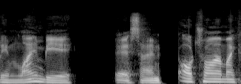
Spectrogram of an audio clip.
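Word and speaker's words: Laimbeer: his nickname was lamb apparently it's meant to be lamb beer I'm completely thrown because I think for all of time I've called him lamb beer yes I'll try and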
